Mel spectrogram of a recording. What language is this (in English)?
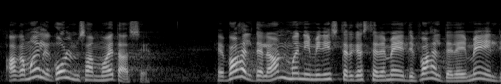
Estonian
